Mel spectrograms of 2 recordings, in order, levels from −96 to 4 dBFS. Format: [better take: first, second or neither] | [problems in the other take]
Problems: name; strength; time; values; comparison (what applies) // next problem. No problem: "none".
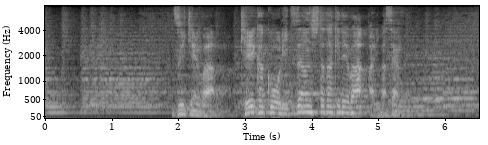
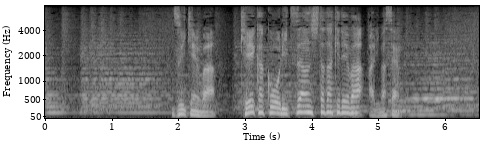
second | room echo; dies away in 1.6 s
